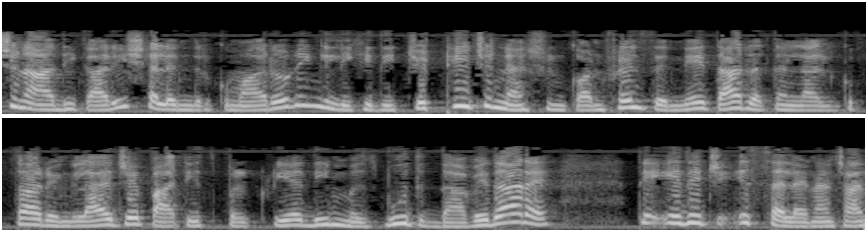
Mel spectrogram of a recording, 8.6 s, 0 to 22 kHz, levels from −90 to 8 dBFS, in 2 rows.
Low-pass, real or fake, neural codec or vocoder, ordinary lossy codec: none; real; none; none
